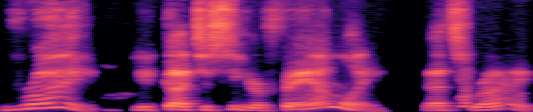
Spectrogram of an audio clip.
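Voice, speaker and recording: Speaking at a fairly slow pace, a woman with an American accent sounds somewhat breathy. Her intonation is lively. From Northern California. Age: 60s. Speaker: senior activity entertainer. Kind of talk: casual group chat. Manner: animated.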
